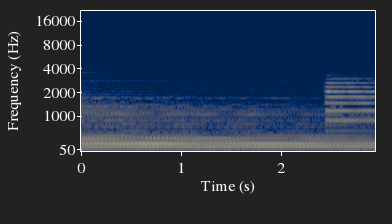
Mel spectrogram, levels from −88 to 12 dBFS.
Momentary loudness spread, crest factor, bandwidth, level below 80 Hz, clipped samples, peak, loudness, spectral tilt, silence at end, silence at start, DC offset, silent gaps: 4 LU; 10 dB; 3.2 kHz; -52 dBFS; under 0.1%; -22 dBFS; -34 LUFS; -11 dB/octave; 0 s; 0 s; under 0.1%; none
